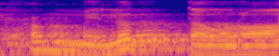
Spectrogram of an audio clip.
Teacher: حملو میں میم مشدد پہ غنہ ہے، لو واو مدہ ہے، لیکن التوراہ کا حمزہ عارضی ہونے کی وجہ سے لام کو التوراہ کی تا سے ملا دیں گے تو حمل التوراہ ہو جائے گا. لام کے بعد واو الف، الف لام یہ نہیں پڑھے جائیں گے، ادغام شمسی ہوگا. تو واولین ہے، نرمی ہونٹوں کی نا تمام گلائی سے ادا کریں گے اور معروف طریقے سے پڑھیں گے.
